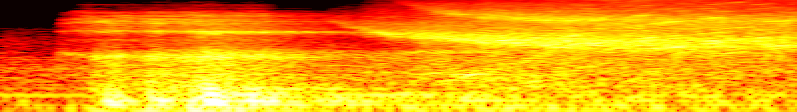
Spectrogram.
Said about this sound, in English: Actually, let me go over, and we'll... You can hear him snoring, which is funny. Hold on. Here you go.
